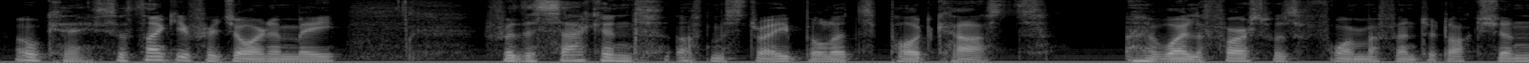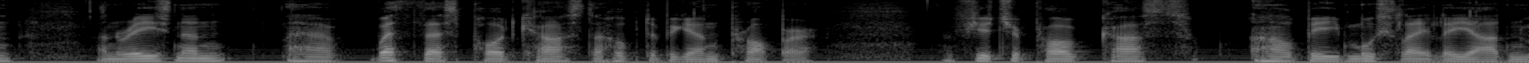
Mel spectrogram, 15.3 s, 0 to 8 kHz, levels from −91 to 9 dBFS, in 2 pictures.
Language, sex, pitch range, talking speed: English, male, 95-115 Hz, 160 wpm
